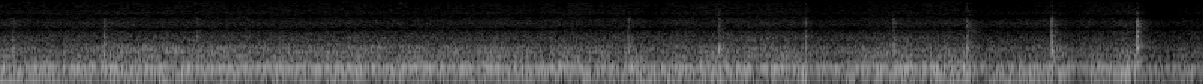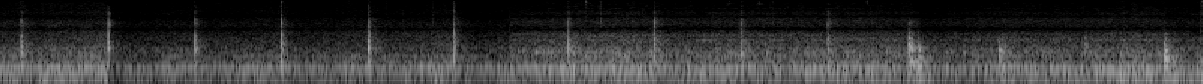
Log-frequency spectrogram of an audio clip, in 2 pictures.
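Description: Outdoor hum and wind noise, then from about six seconds in a string of sharp boot steps on pavement at roughly two a second, a small flag guard marching.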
